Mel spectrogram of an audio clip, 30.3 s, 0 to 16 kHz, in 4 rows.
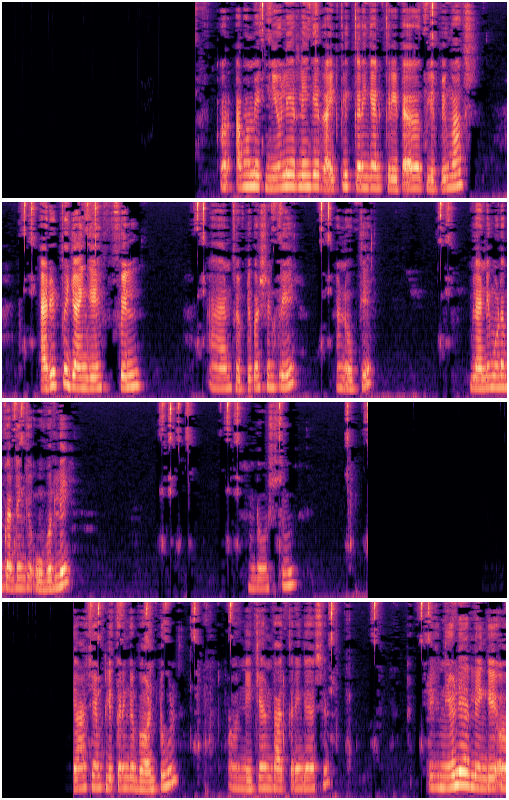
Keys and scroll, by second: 2.5 Down, 2.6 Down, 2.9 space.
